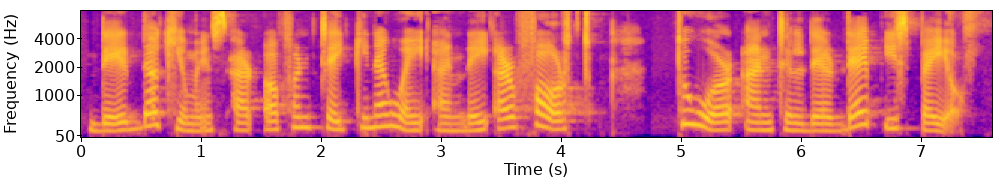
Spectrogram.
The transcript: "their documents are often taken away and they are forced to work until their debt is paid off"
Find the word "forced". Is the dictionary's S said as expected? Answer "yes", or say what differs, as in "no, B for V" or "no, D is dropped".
no, S is dropped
